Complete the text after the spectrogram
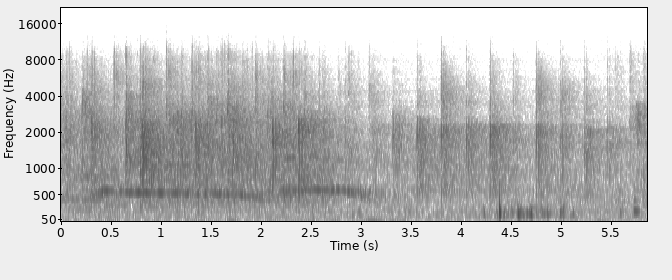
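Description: An audience applauds, many hands clapping in a dense, continuous patter for about six seconds, with a faint steady tone humming underneath at first.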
